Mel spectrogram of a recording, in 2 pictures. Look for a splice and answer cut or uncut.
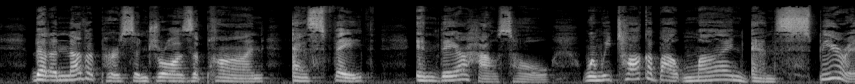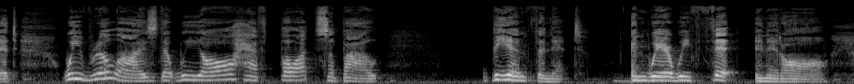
cut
